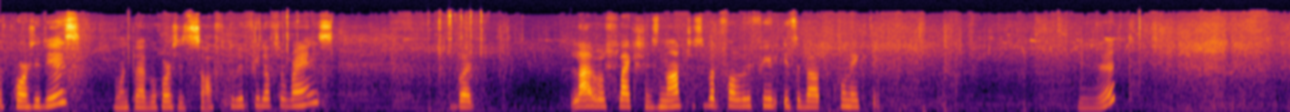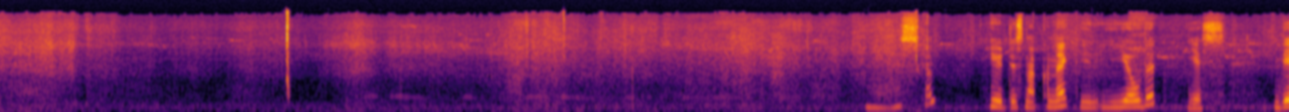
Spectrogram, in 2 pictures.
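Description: A young woman speaks calmly and clearly close by, with pauses.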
